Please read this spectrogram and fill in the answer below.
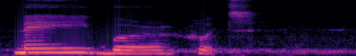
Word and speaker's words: neighborhood: Listen, neighborhoods. One more, neighborhoods, which is incorrect pronunciation. And the mistake is in several of the words. I pronounced the gh even though is it silent, and also I pronounced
